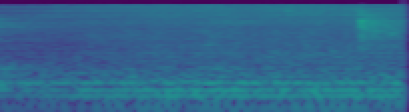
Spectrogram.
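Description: Steady background hum and hiss of a lecture hall heard through the stage microphone, with a brief burst of hiss near the end.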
